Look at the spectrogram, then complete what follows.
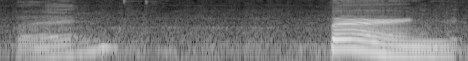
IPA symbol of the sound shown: ɜː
